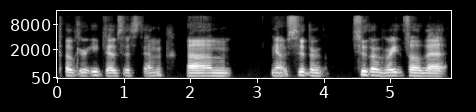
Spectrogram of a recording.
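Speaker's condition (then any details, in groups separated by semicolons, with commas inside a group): Spinal muscular atrophy; wheelchair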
